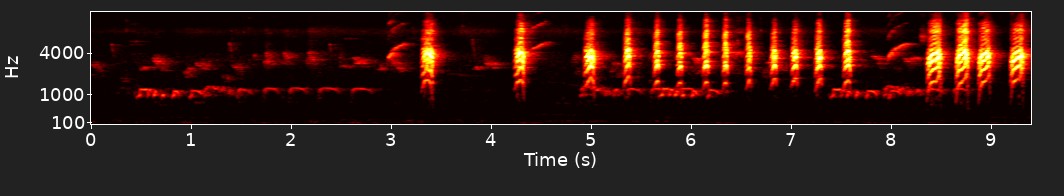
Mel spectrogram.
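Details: Long-tailed shrike lure song in 'toet toet' style: a soft steady low tone with quiet chatter, broken by loud sharp clicking notes delivered in a fast regular series, ending with a harsh burst.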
